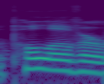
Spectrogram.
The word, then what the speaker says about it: pullover: And he's British, so pullover rhymes with sofa. Doesn't when I say it.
